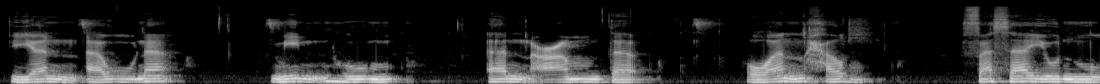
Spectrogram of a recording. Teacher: गुन्ना ज़रूर किया है, लेकिन इसको टर्म में इख्फ़ा बोलते हैं, यानी छुपा हुआ गुन्ना।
